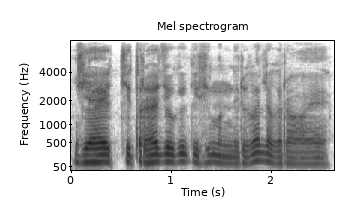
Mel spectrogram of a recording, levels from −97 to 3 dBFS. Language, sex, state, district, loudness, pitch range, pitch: Hindi, male, Uttar Pradesh, Saharanpur, -19 LUFS, 105-130 Hz, 120 Hz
